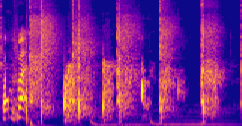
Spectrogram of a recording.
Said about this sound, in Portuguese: Salva de palmas aí pro Snyder merecidíssimo.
